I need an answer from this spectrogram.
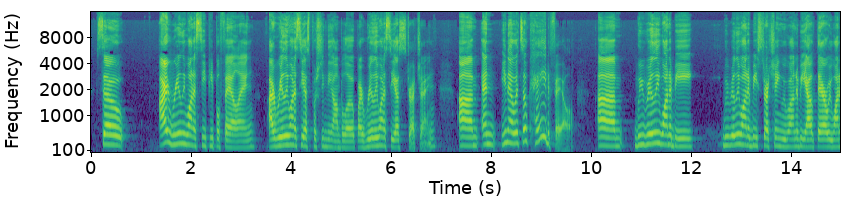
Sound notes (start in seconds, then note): none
